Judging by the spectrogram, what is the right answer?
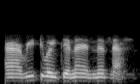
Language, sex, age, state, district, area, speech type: Tamil, female, 60+, Tamil Nadu, Tiruchirappalli, rural, conversation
